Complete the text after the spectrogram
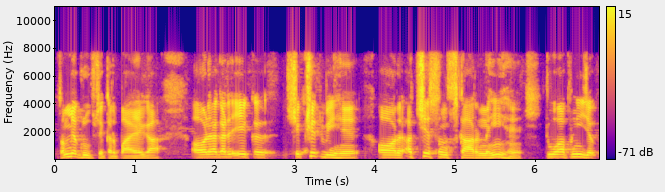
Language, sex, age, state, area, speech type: Hindi, male, 60+, Bihar, urban, spontaneous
